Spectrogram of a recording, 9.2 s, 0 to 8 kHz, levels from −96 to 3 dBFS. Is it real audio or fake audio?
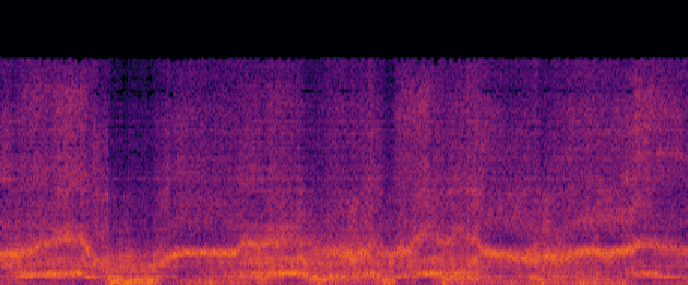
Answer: fake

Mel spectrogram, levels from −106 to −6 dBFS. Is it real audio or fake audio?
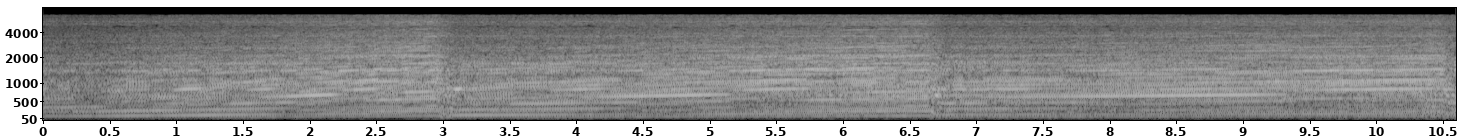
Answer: real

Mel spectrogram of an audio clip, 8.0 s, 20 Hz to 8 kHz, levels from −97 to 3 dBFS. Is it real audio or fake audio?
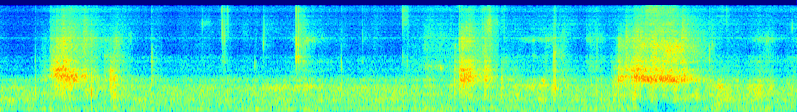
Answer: fake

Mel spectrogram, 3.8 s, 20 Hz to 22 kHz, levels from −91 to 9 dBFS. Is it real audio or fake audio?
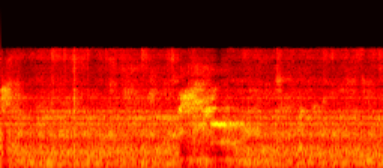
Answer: fake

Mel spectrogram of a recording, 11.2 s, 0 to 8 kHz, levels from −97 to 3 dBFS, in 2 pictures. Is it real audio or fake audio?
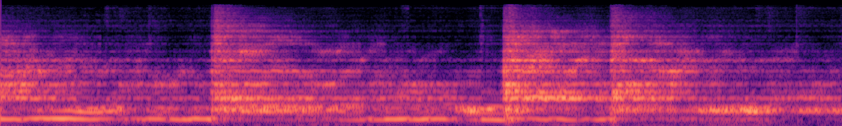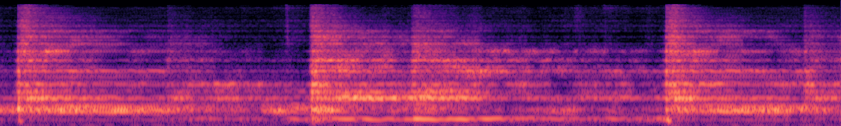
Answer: fake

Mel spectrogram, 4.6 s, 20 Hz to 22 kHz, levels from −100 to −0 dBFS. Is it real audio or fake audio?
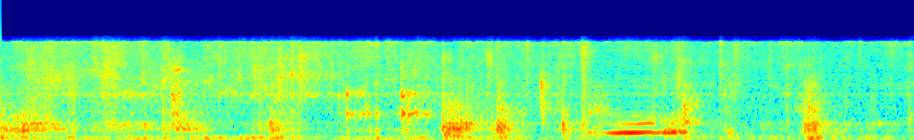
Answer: fake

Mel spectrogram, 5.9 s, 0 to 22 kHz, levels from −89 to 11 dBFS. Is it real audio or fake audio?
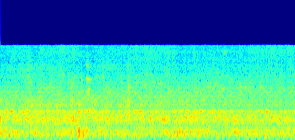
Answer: fake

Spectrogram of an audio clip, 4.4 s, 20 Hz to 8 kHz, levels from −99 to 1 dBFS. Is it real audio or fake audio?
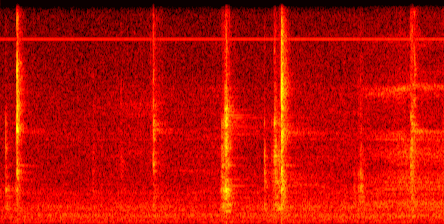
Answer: real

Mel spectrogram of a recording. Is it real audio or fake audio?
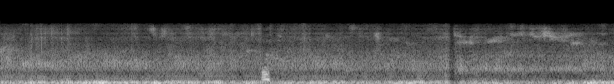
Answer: fake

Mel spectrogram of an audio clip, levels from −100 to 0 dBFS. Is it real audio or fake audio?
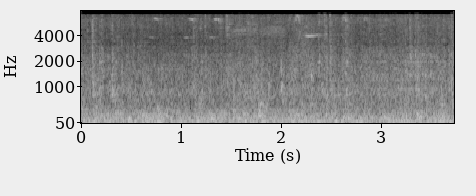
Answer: real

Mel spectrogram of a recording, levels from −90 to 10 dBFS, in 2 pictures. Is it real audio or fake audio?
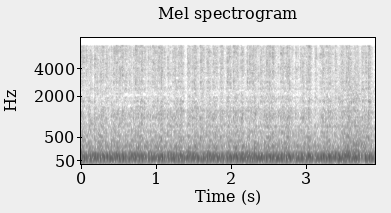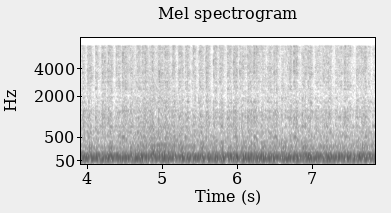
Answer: real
